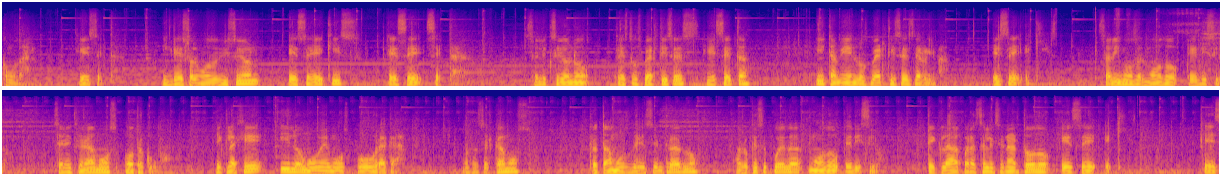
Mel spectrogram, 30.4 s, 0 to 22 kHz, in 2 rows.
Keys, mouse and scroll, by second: 0.8 g, 2.3 Tab, 3.6 s, 3.6 x, 5.0 s, 5.0 z, 8.7 g, 8.7 z, 12.2 s, 13.8 Tab, 17.8 g, 24.8 Tab, 26.7 a, 28.5 s, 30.1 s, 30.1 z.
